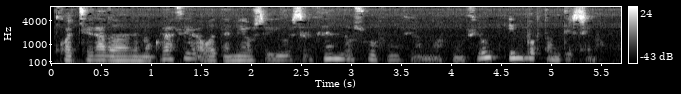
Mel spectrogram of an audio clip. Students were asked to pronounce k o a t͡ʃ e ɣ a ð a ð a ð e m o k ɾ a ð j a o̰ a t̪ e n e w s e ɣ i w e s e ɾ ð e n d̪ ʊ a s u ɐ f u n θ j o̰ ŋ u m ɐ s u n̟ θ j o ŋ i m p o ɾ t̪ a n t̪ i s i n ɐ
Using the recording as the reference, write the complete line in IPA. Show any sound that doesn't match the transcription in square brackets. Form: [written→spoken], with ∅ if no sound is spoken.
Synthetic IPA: k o a t͡ʃ e ɣ a ð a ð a ð e m o k ɾ a [ð→θ] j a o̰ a t̪ e n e w s e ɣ i w e s e ɾ [ð→θ] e n d̪ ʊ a s u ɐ f u n θ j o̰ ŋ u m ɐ [s→f] u n̟ θ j o ŋ i m p o ɾ t̪ a n t̪ i s i [n→m] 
